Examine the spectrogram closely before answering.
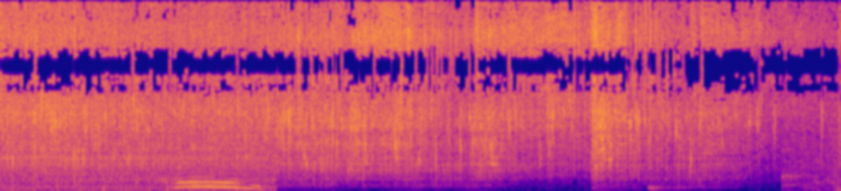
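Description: Walleye fillets deep-frying in hot oil in a stainless steel pan: a dense crackling sizzle that thins and fades as the pieces are lifted out with tongs. About two seconds in there is a short tone that rises and falls, and near the end a few light clicks.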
